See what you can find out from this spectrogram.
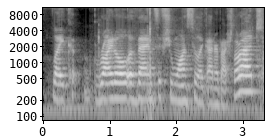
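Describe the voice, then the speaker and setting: Amid noticeable background noise and audible room echo, a woman speaks at a medium pitch with lively intonation. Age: adult. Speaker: lifestyle vlogger. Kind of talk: casual vlog chat. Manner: animated.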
